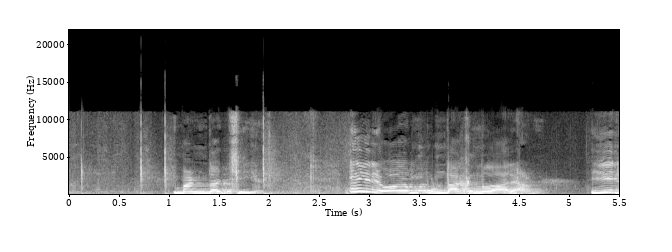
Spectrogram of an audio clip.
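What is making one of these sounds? A middle-aged man speaks clearly and calmly, close by.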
